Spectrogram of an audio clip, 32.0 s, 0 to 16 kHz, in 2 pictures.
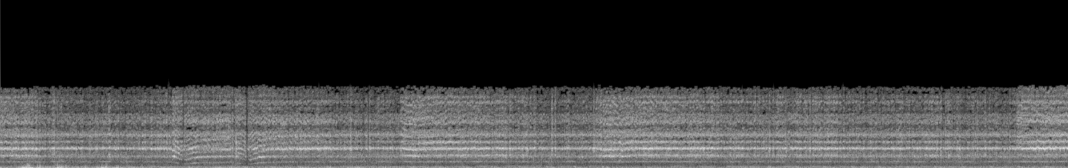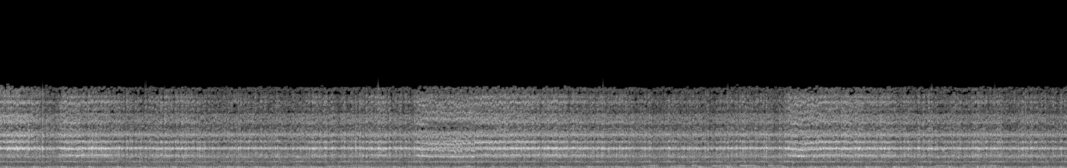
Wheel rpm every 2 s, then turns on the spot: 160, 140, 150, 160, 170, 160, 170, 160, 170, 170, 170, 160, 170, 170, 170, 170.
none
